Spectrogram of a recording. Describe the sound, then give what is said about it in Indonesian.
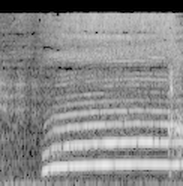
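A voice imitates the straining cooling fan of a MacBook with one steady, whining hum that rises slightly in pitch and holds for over a second, loud and alone, with no words. “Bunyinya kayak gitu kipasnya.”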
